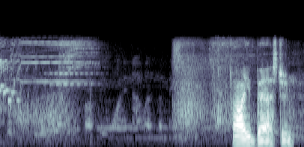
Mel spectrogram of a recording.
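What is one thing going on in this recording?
Game battle effects whoosh and sparkle.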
